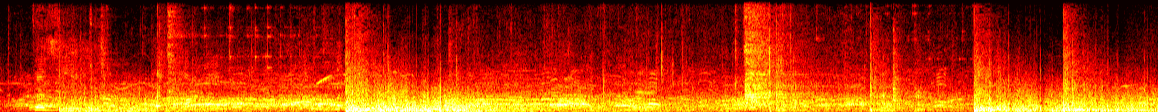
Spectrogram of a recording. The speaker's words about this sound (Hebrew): זה היה נראה ממש כמו זירת קרב. אה, פיצוצים כל הזמן אה, באוויר, רימוני הלם נזרקים, אש ברחובות,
